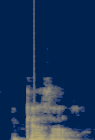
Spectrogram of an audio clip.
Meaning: A poetic form mostly used for love poetry in Middle Eastern, South, and Central Asian poetry
- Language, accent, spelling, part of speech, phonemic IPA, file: English, Southern England, ghazal, noun, /ˈɡæzæl/, LL-Q1860 (eng)-ghazal.wav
